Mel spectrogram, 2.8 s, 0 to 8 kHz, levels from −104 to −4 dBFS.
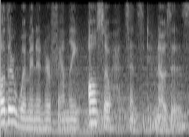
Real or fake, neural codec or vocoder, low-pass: fake; codec, 16 kHz, 0.4 kbps, LongCat-Audio-Codec; 7.2 kHz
